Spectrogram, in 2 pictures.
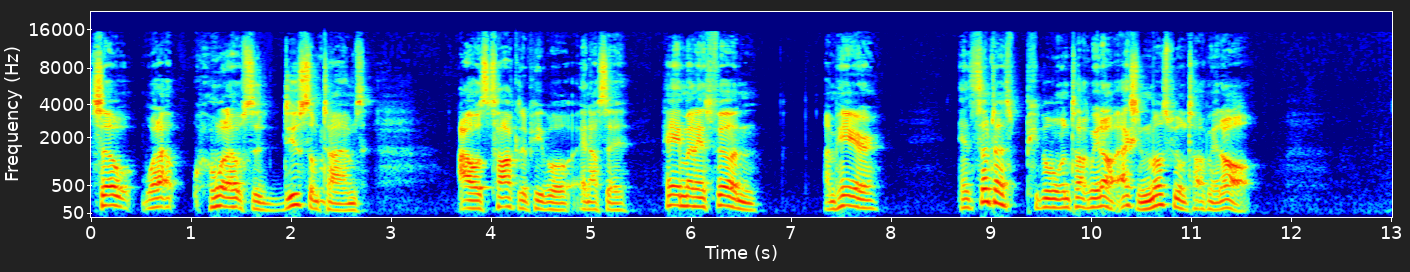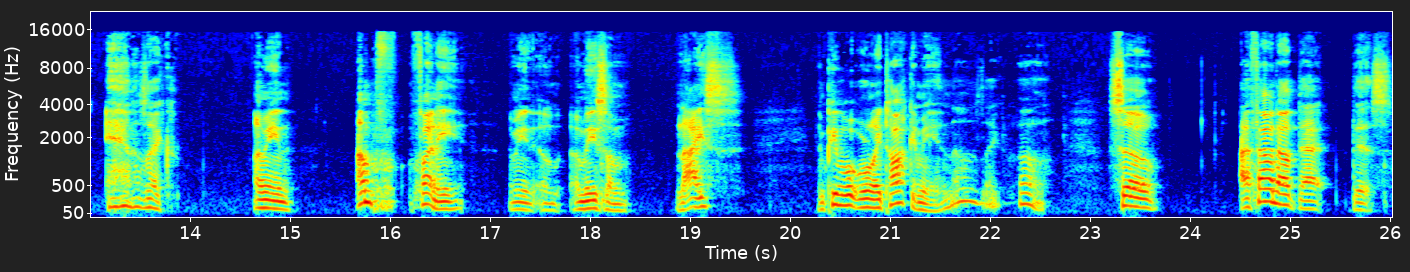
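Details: Aphasia in an adult man following a stroke; finding: aphasia.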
